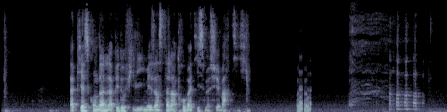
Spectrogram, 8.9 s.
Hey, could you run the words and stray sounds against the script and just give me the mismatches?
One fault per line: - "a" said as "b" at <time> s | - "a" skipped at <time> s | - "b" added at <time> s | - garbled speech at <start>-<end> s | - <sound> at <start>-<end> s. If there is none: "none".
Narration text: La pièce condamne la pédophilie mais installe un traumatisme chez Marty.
- laugh at 5.9-6.2 s
- laugh at 7.0-8.5 s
